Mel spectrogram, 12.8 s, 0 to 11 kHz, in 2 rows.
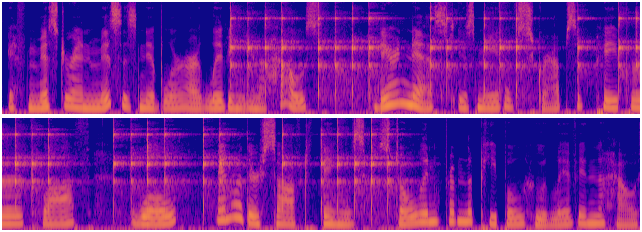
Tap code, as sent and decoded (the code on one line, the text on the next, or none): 4-4 2-3 1-5 4-2 1-5
THERE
